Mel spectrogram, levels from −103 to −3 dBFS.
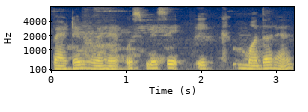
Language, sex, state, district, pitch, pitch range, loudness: Hindi, female, Maharashtra, Mumbai Suburban, 145 Hz, 130-150 Hz, -17 LUFS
